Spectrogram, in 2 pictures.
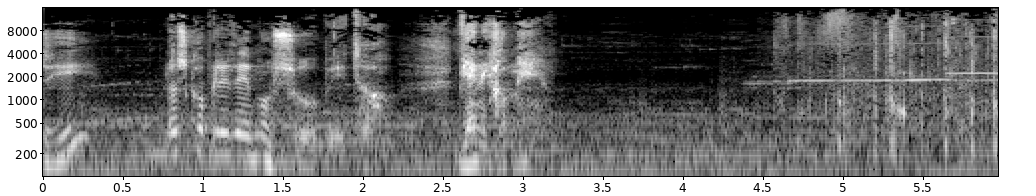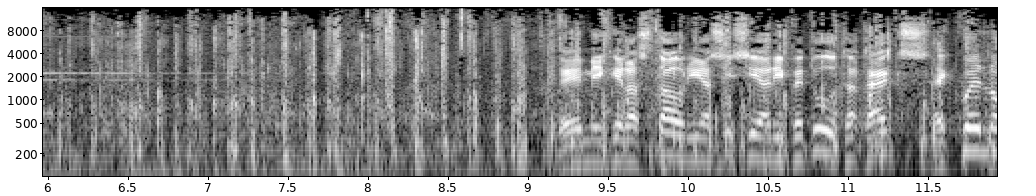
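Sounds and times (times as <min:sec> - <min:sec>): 
speech: 0:00.1 - 0:03.2, 0:09.2 - 0:11.9
horse hooves clip-clopping: 0:04.6 - 0:11.9.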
